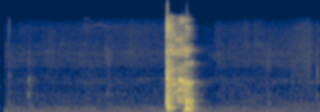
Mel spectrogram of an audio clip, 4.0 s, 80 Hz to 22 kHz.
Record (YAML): cough_length: 4.0 s
cough_amplitude: 32768
cough_signal_mean_std_ratio: 0.21
survey_phase: beta (2021-08-13 to 2022-03-07)
age: 18-44
gender: Male
wearing_mask: 'No'
symptom_none: true
smoker_status: Current smoker (1 to 10 cigarettes per day)
respiratory_condition_asthma: false
respiratory_condition_other: false
recruitment_source: REACT
submission_delay: 4 days
covid_test_result: Negative
covid_test_method: RT-qPCR
influenza_a_test_result: Negative
influenza_b_test_result: Negative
